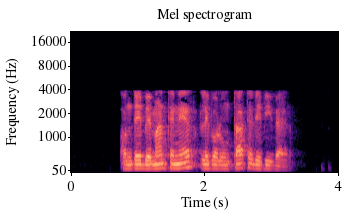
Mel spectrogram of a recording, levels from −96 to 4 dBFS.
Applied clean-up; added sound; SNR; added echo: none; none; none; none.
